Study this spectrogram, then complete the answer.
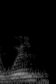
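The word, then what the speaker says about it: Guelph: Hon be Research Center Universidad de Welff Canadá.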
